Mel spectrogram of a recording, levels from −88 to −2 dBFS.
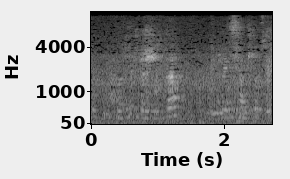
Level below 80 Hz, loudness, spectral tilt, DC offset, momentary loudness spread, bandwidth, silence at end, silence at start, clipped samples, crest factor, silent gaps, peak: -56 dBFS; -31 LUFS; -1 dB/octave; under 0.1%; 12 LU; 11 kHz; 0 s; 0 s; under 0.1%; 20 dB; none; -14 dBFS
